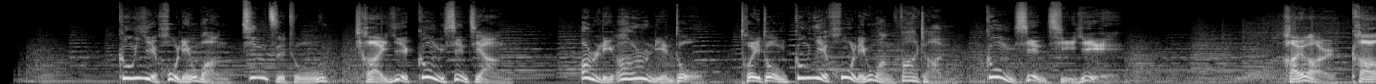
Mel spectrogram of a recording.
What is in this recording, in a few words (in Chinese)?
颁奖企业大气颁奖类型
